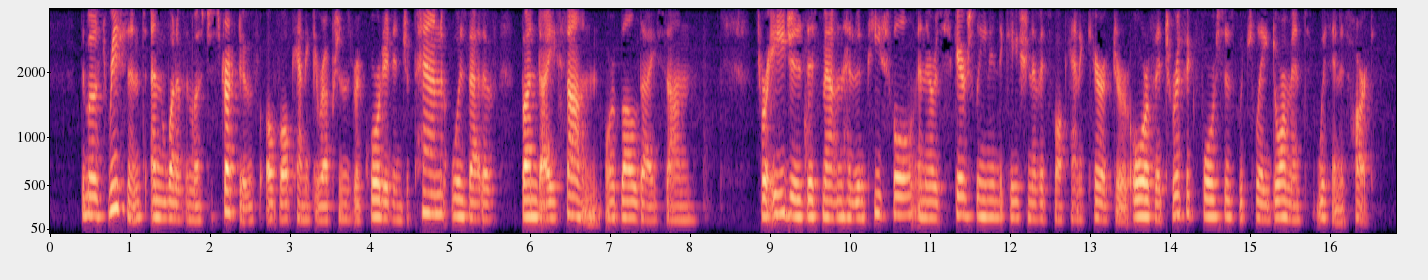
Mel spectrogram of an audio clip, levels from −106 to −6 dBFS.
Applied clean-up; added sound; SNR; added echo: none; none; none; none.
